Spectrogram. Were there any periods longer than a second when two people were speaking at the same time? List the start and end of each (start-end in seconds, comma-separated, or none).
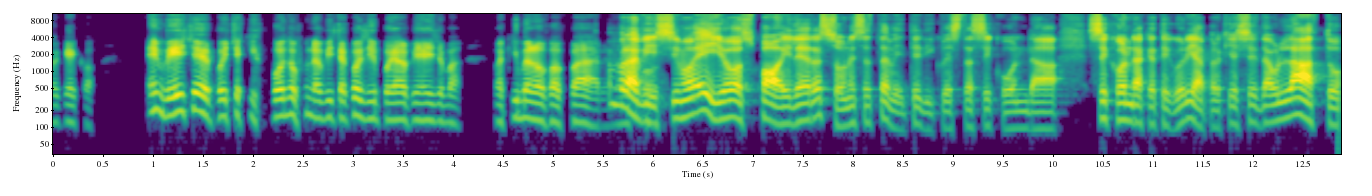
none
